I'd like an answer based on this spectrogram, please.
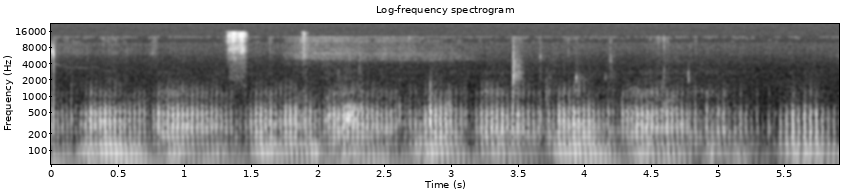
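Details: Morning purring from kittens waking someone up. A deep, continuous rumble rises and falls with each breath, roughly once a second, with occasional small taps and rustles close by.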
